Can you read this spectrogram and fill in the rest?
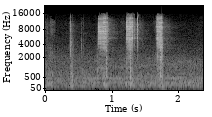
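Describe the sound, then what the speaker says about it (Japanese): Film advance lever on a Konishiroku Pearl III folding camera being wound, giving four short, crisp ratcheting bursts of clicking, close and clear with quiet gaps between them. "このレバーでロック解除して巻きます。"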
